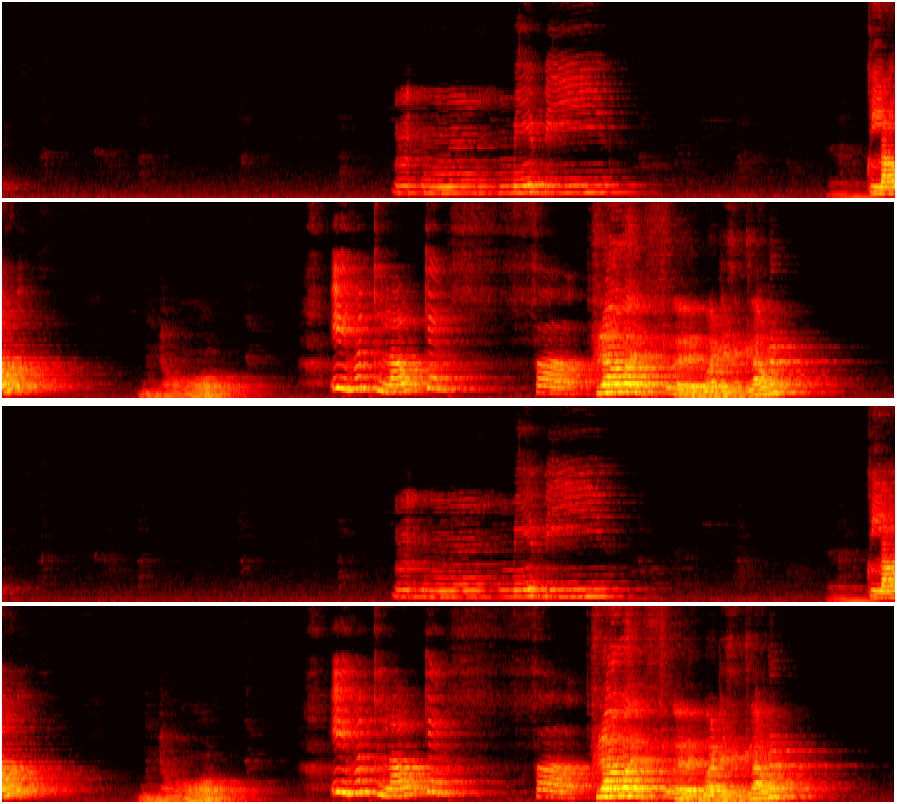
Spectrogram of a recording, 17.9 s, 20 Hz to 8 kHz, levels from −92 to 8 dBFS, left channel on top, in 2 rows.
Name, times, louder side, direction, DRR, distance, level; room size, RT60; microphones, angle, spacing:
voice 1, 3.9-6.1 8.7-9.2 12.0-13.5 14.3-14.7, left 1 dB, 10° left, 1 dB, 0.4 m, -30 dB
voice 2, 10.3-11.1 14.9-16.6, right 1 dB, 85° right, -6 dB, 1.0 m, -24 dB
7.2 x 2.8 x 2.3 m, 1.2 s
head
